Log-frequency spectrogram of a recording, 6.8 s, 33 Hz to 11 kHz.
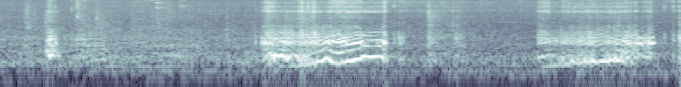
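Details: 3-month-old female French Bulldog puppy asleep after playing all day, snoring with two long, rattling, wavering snores and quiet breathing between.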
